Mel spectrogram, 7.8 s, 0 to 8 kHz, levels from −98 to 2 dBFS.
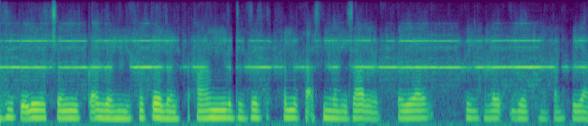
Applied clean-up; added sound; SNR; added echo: neural diffusion model UNIVERSE++.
